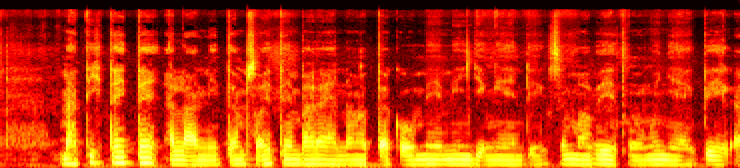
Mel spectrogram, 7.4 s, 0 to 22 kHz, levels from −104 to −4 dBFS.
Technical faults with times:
none

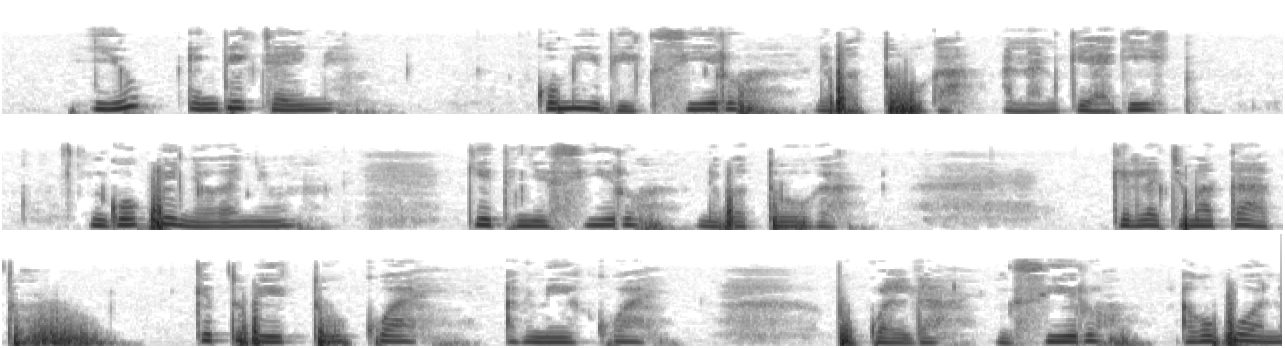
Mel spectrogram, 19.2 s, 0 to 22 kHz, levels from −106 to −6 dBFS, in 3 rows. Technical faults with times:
0.00-19.21 MP3 compression

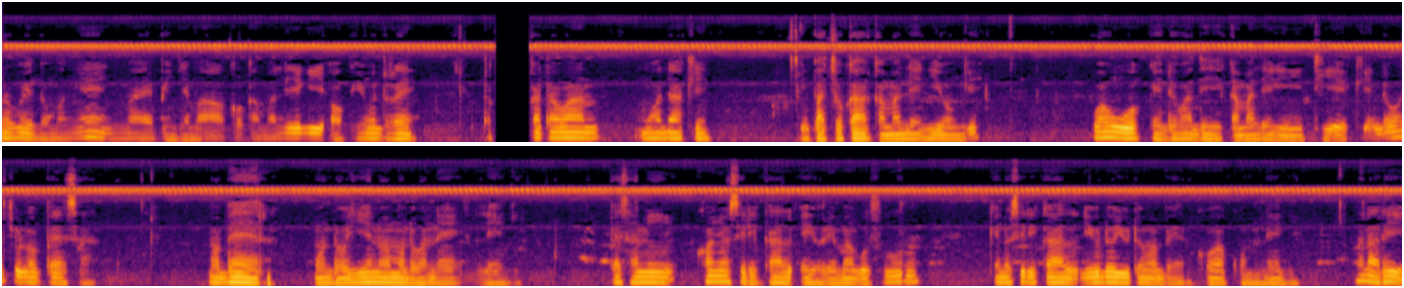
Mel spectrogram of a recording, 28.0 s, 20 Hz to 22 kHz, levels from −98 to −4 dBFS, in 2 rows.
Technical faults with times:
4.93-5.27 rebuffering stall

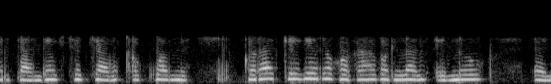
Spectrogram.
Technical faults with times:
0.00-5.52 tandem speech coding

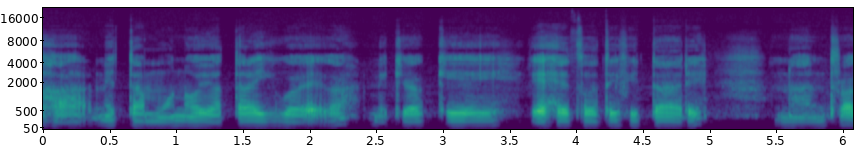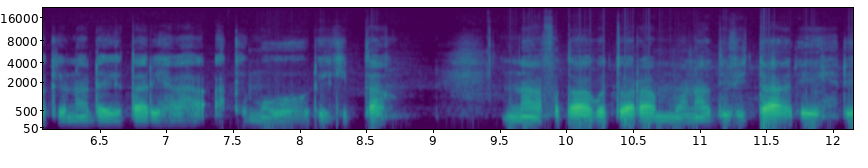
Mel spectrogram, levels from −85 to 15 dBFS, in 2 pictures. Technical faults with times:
7.40-12.15 filter restarted on every block

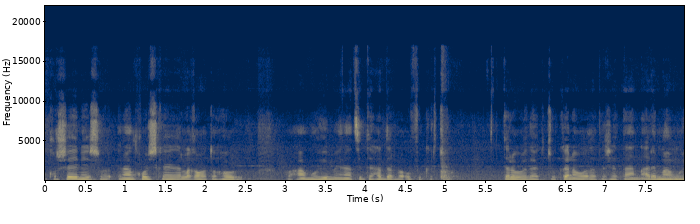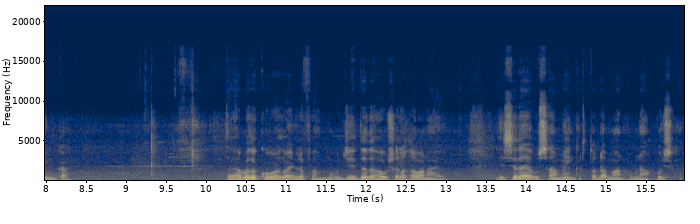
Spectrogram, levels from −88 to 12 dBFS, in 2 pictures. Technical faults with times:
none

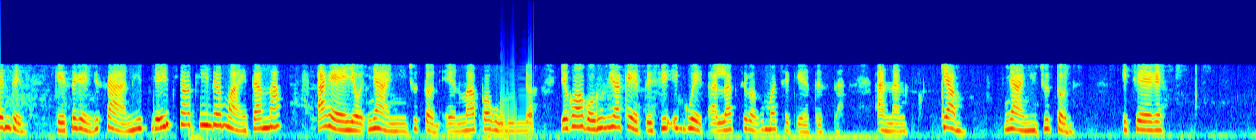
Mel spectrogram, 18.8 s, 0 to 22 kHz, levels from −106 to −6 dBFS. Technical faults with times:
2.12-3.32 repeated packet loss (robotic sound)
7.51-8.00 robotic sound from repeated short buffers

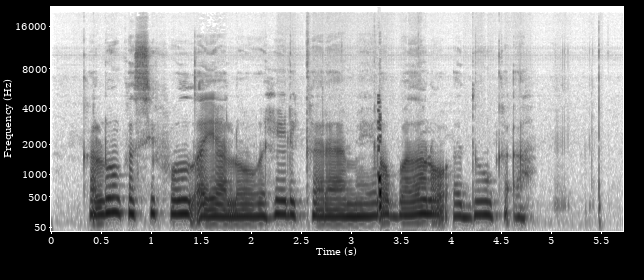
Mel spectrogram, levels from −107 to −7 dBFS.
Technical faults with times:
3.23-3.30 damaged data in a compressed stream

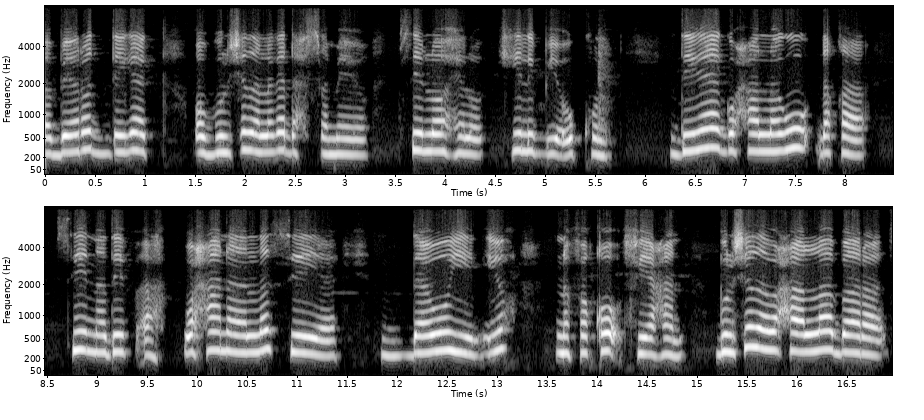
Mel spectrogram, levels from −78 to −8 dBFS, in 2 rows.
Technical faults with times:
none

